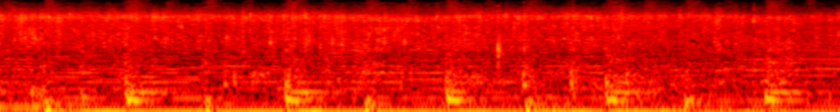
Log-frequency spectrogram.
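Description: Sinula fish frying in a pan after a night dive catch, a loud steady sizzle filling the whole clip with faint periodic stirring knocks and no talking.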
